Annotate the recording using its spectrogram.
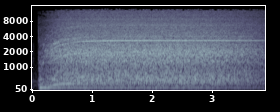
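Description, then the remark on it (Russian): Booth's early motorized vacuum cleaner, used on the streets of London, switches on abruptly, its motor whining up to speed, then roars loudly and steadily with a low hum and a thin high whine, with no voices. “Вскоре Буту вовсе запретили пользоваться пылесосом. Оказалось, что рев пугает лошадей, и на улицах Лондона участились несчастные случаи.”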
